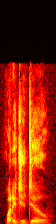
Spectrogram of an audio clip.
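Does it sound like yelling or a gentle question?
yelling. It sounds like near yelling, loud and upset.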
